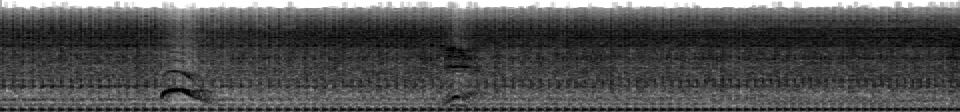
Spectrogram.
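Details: Yamaha motor just reinstalled in frame with brand-new carburetor and fresh fuel, first start: engine catches and settles into a steady, slightly lumpy idle with strong low thrum and even pulses; running normally.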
